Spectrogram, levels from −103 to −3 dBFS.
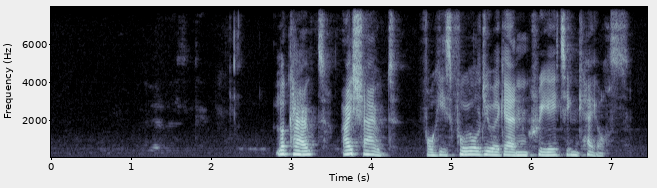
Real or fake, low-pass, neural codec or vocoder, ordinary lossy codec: real; none; none; none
